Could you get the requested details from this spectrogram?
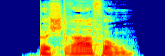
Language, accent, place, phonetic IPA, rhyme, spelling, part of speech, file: German, Germany, Berlin, [bəˈʃtʁaːfʊŋ], -aːfʊŋ, Bestrafung, noun, De-Bestrafung.ogg
- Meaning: punishment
